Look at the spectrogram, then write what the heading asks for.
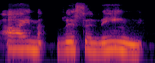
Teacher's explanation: when you say i'm listening i have to add an extra syllable there to get that ing sound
